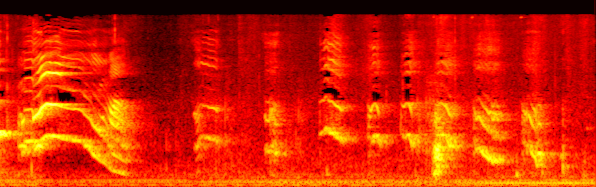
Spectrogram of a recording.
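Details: Four-week-old Australian Labradoodle puppies in play give a long high whine that slides downward, then a string of shorter squeaky yelps and whimpers spaced irregularly.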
